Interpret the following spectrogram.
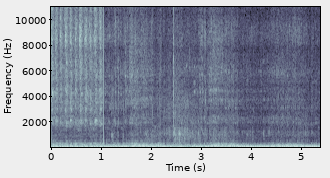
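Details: LS V8-swapped Chevy Astro van, cold start in the shop: catches and settles into a deep fast idle, then blips up and back down cleanly with no odd noises; healthy.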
